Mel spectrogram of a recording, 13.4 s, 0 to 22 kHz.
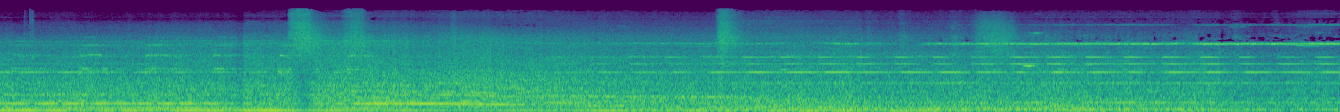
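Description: Metrolink train led by an EMD F-125 diesel locomotive passing: a deep engine rumble with a droning pitch that falls away a few seconds in. After that come steady high-pitched squeals and a few short hisses.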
